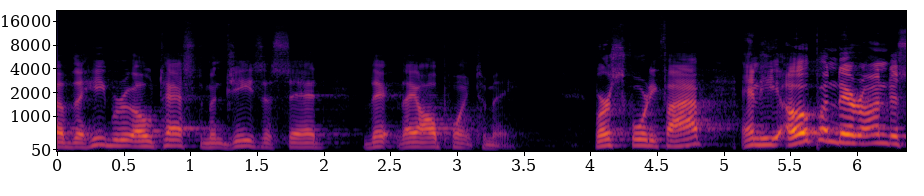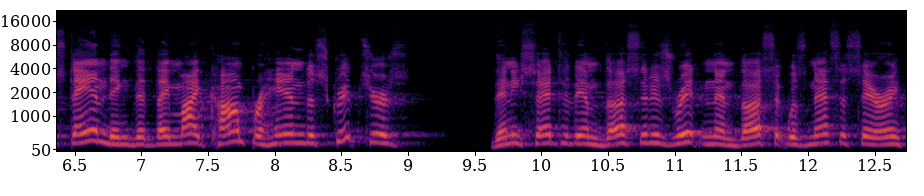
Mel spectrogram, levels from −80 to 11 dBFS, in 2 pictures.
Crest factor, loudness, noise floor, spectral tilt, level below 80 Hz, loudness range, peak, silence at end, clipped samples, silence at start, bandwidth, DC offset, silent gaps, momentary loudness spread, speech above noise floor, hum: 22 dB; -27 LUFS; -71 dBFS; -4.5 dB/octave; -86 dBFS; 9 LU; -4 dBFS; 0 s; under 0.1%; 0 s; 15.5 kHz; under 0.1%; none; 15 LU; 43 dB; none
